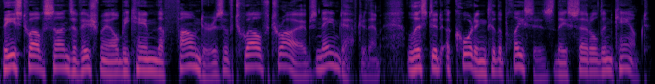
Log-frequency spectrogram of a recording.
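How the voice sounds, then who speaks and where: A man reading scripture as a scripted audiobook narration, with measured, dramatized storytelling delivery. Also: medium pitch, expressive, dry recording. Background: background music.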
